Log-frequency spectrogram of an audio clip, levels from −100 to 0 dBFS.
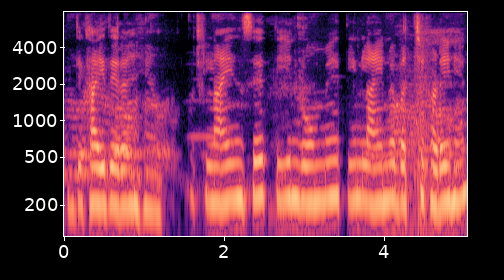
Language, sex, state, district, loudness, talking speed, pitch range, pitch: Hindi, female, Chhattisgarh, Korba, -18 LUFS, 190 wpm, 205-225 Hz, 215 Hz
